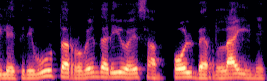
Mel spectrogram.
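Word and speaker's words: Verlaine: tributa rubén darío es volver line que se pronuncia volverle a un simbolista francés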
